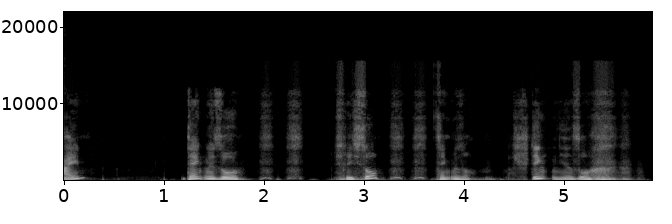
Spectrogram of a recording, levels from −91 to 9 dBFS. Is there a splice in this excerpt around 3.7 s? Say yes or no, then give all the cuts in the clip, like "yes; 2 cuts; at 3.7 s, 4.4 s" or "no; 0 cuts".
no; 0 cuts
